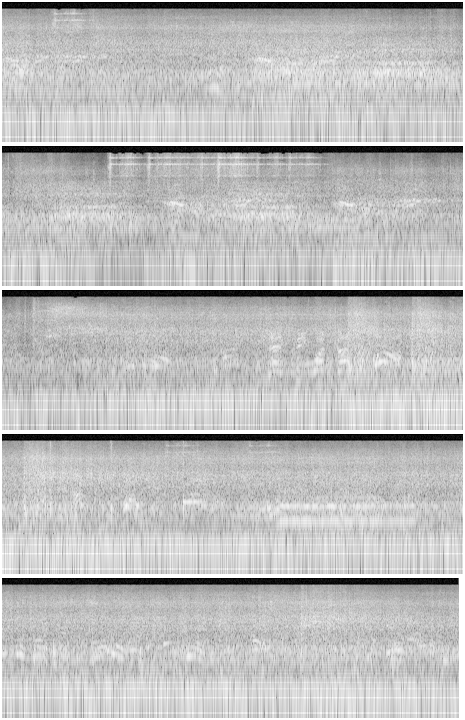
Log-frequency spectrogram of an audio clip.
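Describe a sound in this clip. Gunfire and explosions crackle constantly.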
